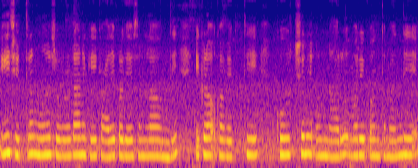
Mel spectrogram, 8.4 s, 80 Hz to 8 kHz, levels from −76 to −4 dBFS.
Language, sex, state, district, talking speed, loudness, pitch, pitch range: Telugu, female, Andhra Pradesh, Chittoor, 110 wpm, -15 LUFS, 245 Hz, 240-255 Hz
